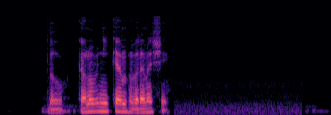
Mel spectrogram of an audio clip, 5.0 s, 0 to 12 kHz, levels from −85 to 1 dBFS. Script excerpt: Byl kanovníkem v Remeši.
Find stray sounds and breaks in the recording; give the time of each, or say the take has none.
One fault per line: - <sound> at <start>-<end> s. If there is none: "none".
none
